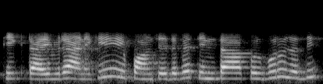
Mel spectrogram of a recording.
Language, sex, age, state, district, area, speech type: Odia, female, 18-30, Odisha, Jajpur, rural, conversation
